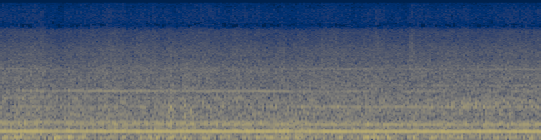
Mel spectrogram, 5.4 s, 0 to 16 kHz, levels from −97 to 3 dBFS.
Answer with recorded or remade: recorded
